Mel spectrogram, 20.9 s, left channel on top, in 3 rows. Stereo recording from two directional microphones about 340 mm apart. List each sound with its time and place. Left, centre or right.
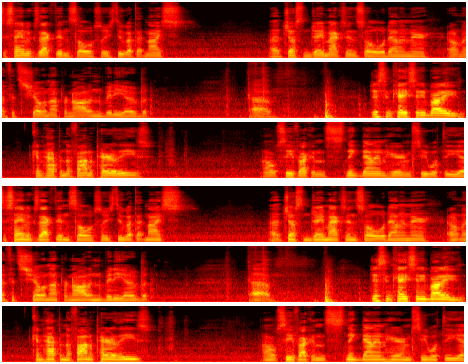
0.0 s speech: right
4.0 s speech: right
12.5 s speech: right
17.8 s speech: right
